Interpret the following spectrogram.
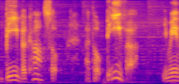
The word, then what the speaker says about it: Belvoir: dam in the river beaver but we're going to belvoir i could not get the two together but belvoir because it's french would not have been pronounced belvoir necessarily it's personally not by english people listening to french speakers so over time the english pronunciation was like a bad impression of the french and we find that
